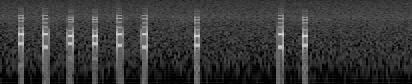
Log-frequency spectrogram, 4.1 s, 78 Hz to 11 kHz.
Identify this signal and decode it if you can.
DTMF, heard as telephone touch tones, dialled by machine, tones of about 50 ms. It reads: 938863 5 35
